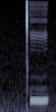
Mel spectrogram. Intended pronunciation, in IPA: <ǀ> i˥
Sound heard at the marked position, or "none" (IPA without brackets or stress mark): ǀ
